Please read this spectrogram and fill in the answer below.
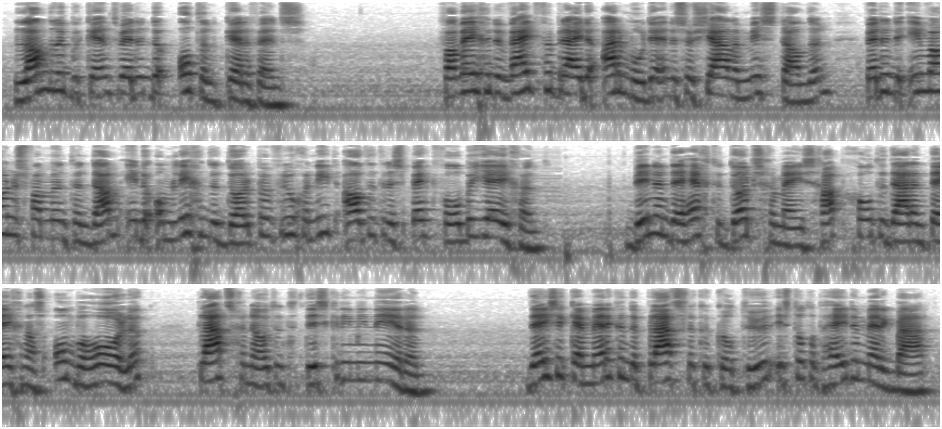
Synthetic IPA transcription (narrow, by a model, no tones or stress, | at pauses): lɑndələk̚bəkɛntʋɛrdəndəɔtənkɛrvɛns | fɑnʋeːχədəʋɛjtfərbrɛjdəʔɑrmudəɛndəsosaːləmɪstɑndən | ʋɛrdəndəʔɪnʋownərsfɑnmøntəndɑmɪndəʔɔmlɪχəndədɔrpənvruχərnitɑlˠtɛtrəspɛk̚tfɔlˠbəjejχənt | bɪnəndəɦɛχtədɔrpsχəmejnsχɑpχɔlˠtədaːɾɪntejχənɑlˠsɔnbəɦoːɹlək̚ | plaːtsχənowtəntədɪskriminɪːɾən | dejzəkɛnmɛrkəndəplaːtsələkəkɵlˠtʰyːərɪstɔtɔpɦejdənmɛrk̚baːr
